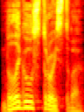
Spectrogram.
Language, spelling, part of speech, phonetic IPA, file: Russian, благоустройства, noun, [bɫəɡəʊˈstrojstvə], Ru-благоустройства.ogg
- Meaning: inflection of благоустро́йство (blagoustrójstvo): 1. genitive singular 2. nominative/accusative plural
